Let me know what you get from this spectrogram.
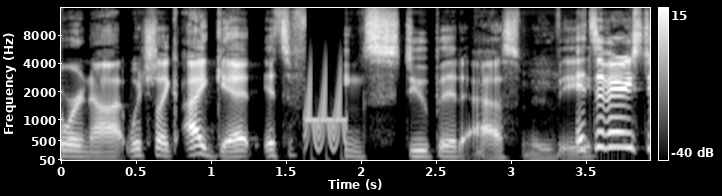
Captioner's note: beep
